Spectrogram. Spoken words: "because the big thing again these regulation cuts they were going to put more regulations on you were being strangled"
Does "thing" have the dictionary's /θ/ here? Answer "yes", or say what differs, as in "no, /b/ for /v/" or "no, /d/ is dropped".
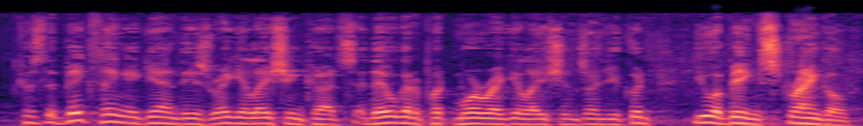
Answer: yes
